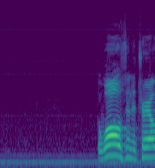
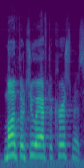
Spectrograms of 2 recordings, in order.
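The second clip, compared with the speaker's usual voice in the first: usual speaking voice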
